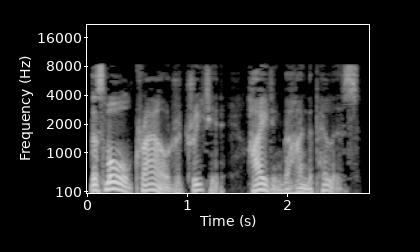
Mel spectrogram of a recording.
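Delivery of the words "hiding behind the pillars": ordinary delivery, nothing marked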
